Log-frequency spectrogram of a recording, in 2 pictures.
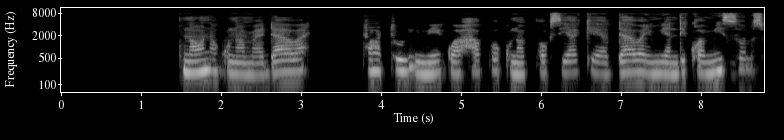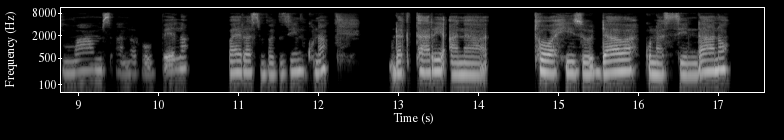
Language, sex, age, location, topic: Swahili, male, 18-24, Wajir, health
